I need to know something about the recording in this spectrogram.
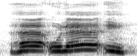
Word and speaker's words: هؤلاء: هؤلاء، هؤلاء. دائما كنتبه لكتابة أسماء الإشارة. هناك ألف تكتب، تحذف رسما وتثبت نطقا.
